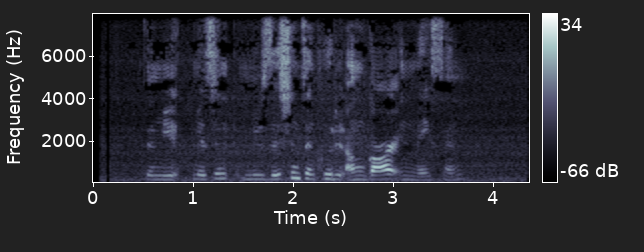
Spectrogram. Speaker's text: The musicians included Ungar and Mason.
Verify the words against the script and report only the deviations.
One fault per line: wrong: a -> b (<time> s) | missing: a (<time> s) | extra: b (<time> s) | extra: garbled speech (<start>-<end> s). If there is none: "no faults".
no faults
